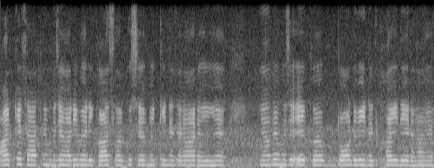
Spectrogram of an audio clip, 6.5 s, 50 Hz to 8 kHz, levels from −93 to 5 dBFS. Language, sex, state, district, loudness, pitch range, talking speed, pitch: Hindi, male, Chandigarh, Chandigarh, -18 LUFS, 215-225 Hz, 230 wpm, 220 Hz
